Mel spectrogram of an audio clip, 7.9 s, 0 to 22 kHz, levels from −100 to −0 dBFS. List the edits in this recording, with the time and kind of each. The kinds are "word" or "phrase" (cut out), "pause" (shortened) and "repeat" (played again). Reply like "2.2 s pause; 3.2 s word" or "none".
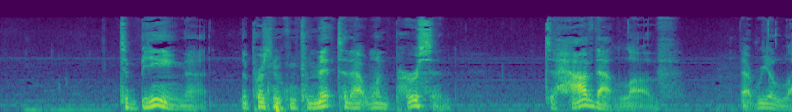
none

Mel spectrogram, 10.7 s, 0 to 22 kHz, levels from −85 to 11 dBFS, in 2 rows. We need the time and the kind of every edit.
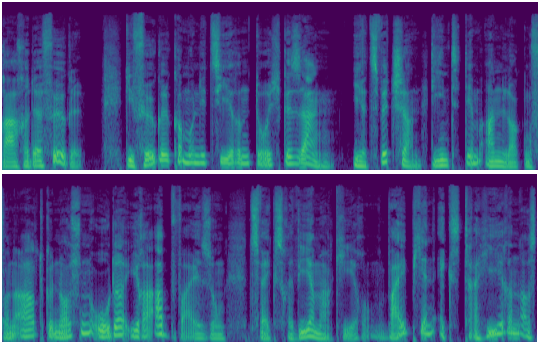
4.2 s pause

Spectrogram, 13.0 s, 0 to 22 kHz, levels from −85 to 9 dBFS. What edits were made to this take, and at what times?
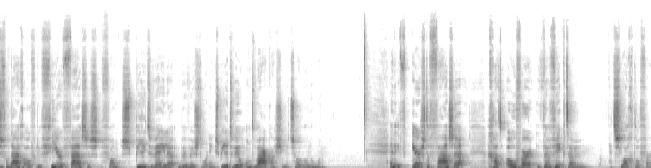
none

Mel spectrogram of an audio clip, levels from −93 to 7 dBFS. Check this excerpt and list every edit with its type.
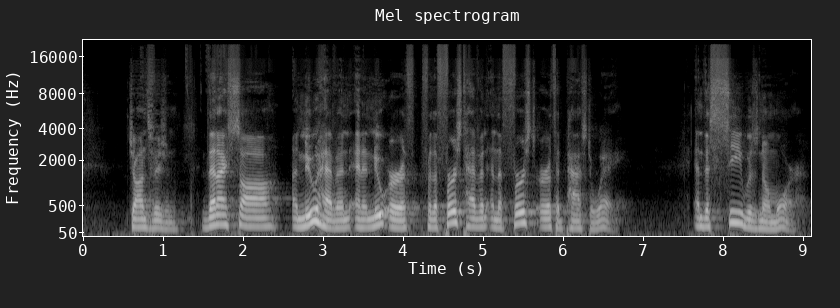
none

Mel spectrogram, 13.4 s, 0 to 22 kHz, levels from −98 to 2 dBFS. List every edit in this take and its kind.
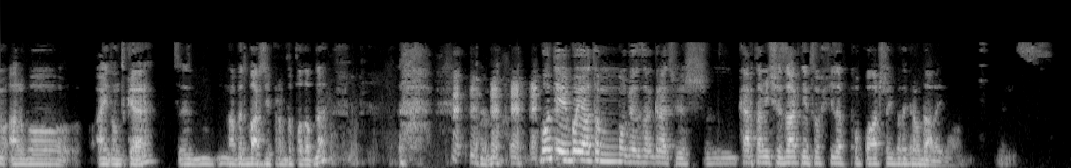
none

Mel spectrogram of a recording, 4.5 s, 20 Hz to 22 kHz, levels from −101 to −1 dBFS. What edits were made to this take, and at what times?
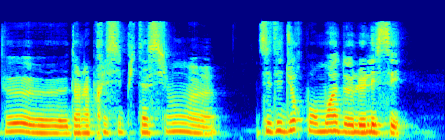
none

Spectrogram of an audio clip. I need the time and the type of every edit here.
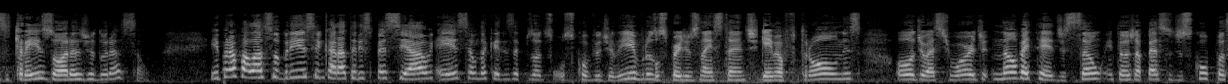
4.3 s word; 5.5 s word; 6.6 s word; 7.6 s word

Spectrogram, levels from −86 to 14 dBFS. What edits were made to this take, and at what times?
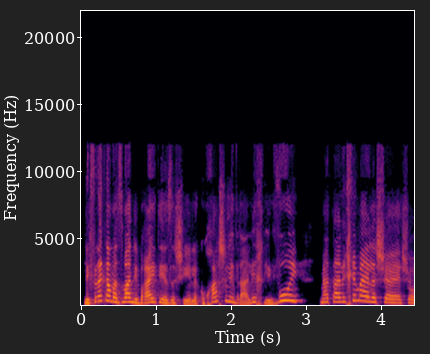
2.1 s phrase

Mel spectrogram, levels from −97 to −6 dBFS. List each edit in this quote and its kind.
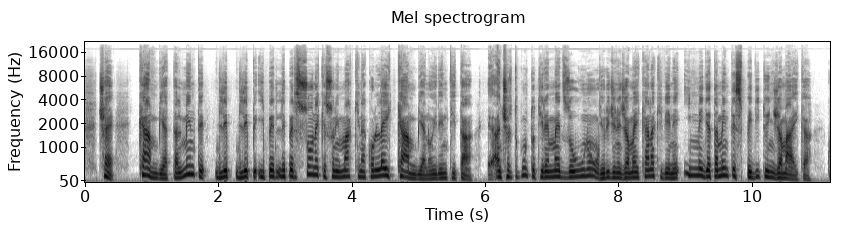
2.2 s repeat; 5.9 s pause; 7.7 s phrase

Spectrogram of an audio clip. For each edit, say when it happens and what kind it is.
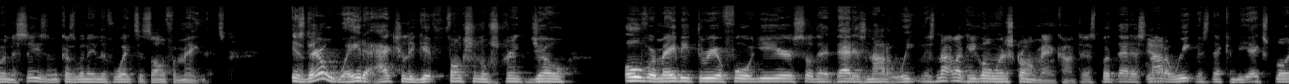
none

